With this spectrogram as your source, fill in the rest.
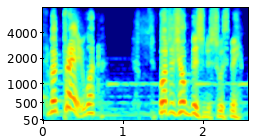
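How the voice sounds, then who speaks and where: An actor playing an old miserly gentleman with formal, expressive diction in a theatrical radio play. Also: high-pitched, a little fast, faint music behind. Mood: nervous, querulous. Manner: formal, archaic, expressive delivery.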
